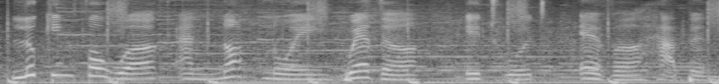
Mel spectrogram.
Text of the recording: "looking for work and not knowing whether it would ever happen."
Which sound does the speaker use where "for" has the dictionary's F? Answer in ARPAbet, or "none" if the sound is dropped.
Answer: F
